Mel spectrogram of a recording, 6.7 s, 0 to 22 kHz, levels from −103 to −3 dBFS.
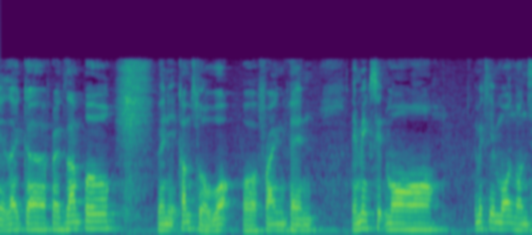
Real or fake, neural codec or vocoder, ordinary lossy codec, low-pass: fake; codec, 16 kHz, 16 kbps, FreqCodec, larger model; none; none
